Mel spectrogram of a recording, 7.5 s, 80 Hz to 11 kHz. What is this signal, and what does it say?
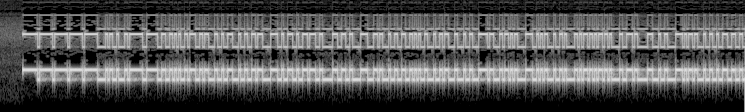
RTTY (50 baud, 450 Hz shift), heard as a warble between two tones, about 1240 Hz centre. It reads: VISUAL POLLUTION IS A MAJOR EFFECT OF …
